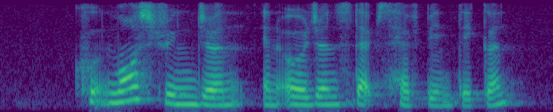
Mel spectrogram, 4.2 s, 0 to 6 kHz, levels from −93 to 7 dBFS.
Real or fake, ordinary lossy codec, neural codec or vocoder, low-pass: real; Opus, 64 kbps; none; 5.4 kHz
